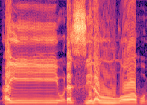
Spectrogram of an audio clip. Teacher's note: tebalkan lafal Allah karena di situ lamnya lam tafhim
